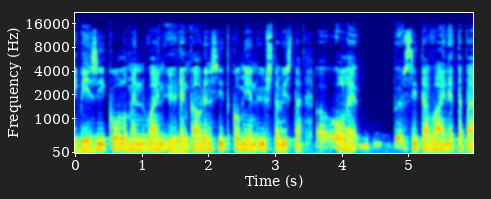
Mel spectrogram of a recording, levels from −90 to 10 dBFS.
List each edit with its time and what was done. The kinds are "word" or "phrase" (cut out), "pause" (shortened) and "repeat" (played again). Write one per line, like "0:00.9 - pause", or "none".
0:03.6 - pause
